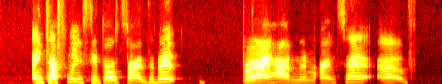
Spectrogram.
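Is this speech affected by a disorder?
Yes: cerebral palsy; lifelong, wheelchair user, able to stand only with someone supporting weight; uses wheelchair.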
